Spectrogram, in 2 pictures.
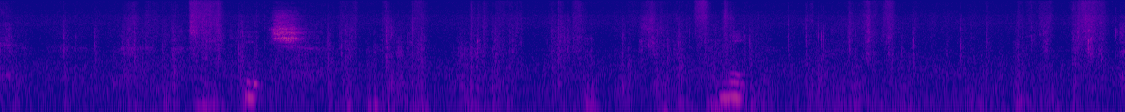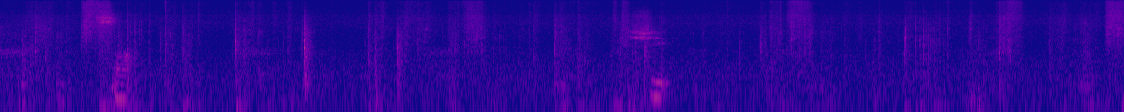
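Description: Bare feet thump and slide on a wooden floor.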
